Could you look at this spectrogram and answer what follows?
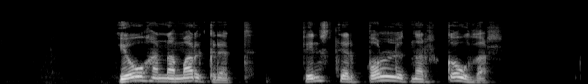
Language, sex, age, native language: Icelandic, male, 40-49, Icelandic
